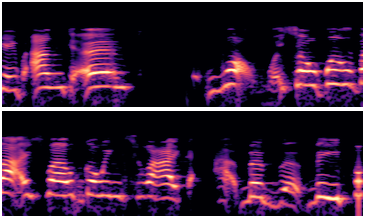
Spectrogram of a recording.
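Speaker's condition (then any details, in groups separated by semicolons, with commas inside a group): Cerebral palsy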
